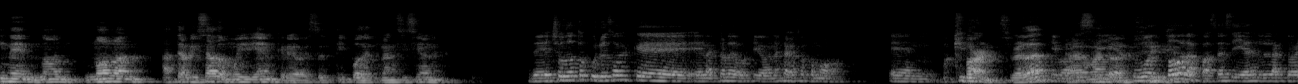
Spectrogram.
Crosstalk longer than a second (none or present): present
